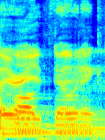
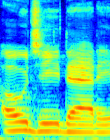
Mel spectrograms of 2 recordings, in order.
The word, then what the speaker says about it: Ogdoadic: Someone was Somebody somewhere was mispronouncing mispronouncing the Ogdoadic thing, and we got OG daddy instead of Ogdoadic.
